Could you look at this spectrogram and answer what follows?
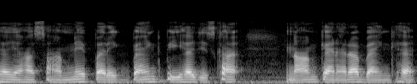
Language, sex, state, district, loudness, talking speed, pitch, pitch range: Hindi, male, Jharkhand, Ranchi, -17 LUFS, 170 wpm, 110 Hz, 105-115 Hz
